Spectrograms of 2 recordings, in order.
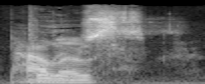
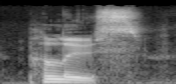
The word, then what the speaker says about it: Palouse: Palouse, I said it right? – Palouse. – Palouse.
